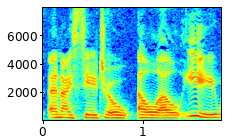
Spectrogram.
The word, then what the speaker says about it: Nicholle: So it's Nicholle, which people say Michelle, Danielle.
